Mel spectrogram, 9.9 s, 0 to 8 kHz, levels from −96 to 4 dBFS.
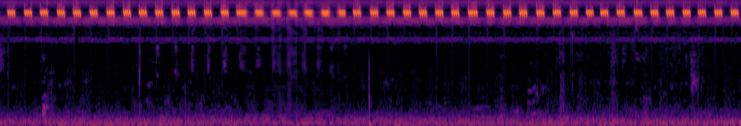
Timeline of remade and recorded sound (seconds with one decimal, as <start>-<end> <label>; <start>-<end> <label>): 0.0-3.2 recorded; 3.2-4.6 remade; 4.6-9.9 recorded

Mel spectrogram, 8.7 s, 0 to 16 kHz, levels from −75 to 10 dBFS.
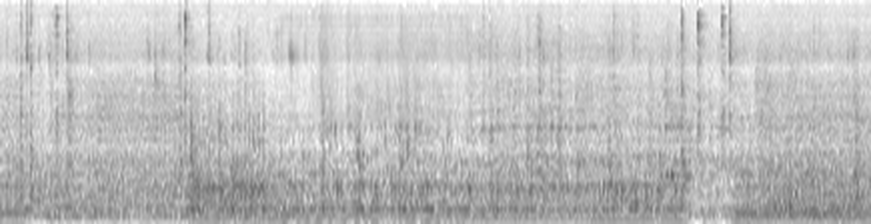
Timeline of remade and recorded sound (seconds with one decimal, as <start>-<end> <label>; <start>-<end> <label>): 0.0-2.8 recorded; 2.8-4.7 remade; 4.7-8.7 recorded

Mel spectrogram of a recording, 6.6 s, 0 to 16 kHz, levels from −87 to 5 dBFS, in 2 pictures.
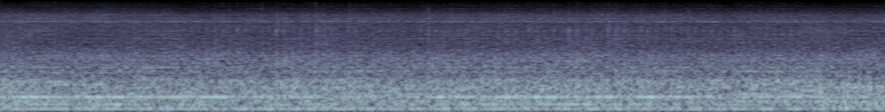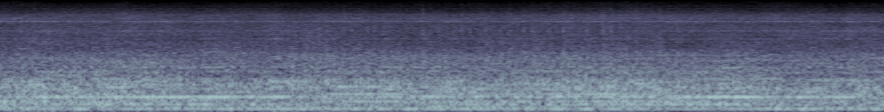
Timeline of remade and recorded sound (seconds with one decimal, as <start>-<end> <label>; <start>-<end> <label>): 0.0-0.7 remade; 0.7-3.0 recorded; 3.0-4.5 remade; 4.5-5.8 recorded; 5.8-6.6 remade

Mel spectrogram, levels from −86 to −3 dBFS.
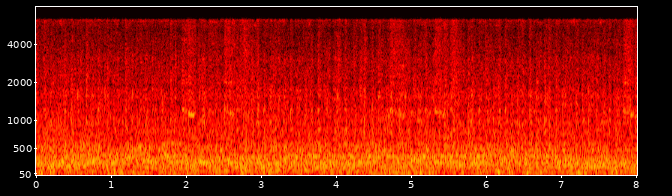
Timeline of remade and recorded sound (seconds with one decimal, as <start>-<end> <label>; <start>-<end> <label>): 0.0-8.0 recorded

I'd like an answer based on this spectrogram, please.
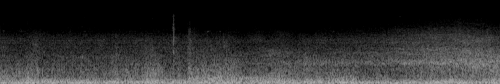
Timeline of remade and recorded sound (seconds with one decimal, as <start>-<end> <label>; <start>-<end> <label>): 0.0-2.3 recorded; 2.3-3.0 remade; 3.0-5.0 recorded

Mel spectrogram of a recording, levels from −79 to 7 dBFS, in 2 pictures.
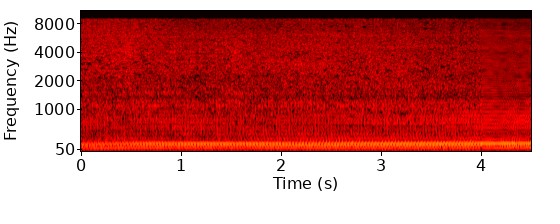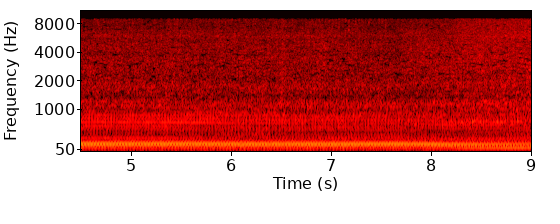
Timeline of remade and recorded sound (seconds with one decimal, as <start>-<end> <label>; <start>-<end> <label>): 0.0-4.0 recorded; 4.0-4.5 remade; 4.5-9.0 recorded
